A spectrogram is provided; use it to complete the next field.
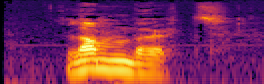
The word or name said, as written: Lambert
